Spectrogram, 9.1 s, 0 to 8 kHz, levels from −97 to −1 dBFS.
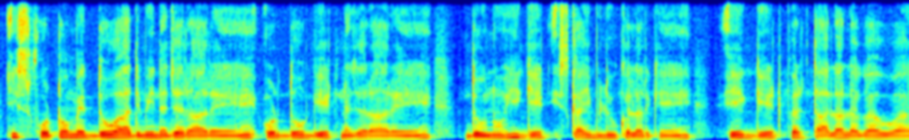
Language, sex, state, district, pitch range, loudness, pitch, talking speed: Hindi, male, Rajasthan, Jaipur, 140-155 Hz, -16 LUFS, 150 Hz, 205 wpm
